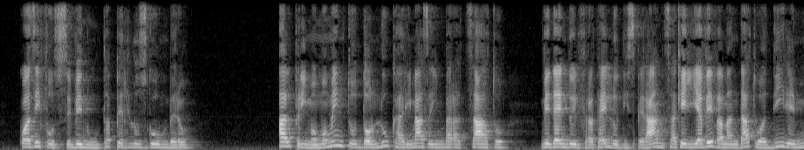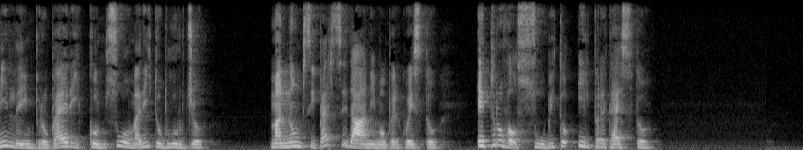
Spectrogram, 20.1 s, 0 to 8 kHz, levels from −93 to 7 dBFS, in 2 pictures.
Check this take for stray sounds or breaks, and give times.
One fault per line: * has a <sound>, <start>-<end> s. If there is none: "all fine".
all fine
